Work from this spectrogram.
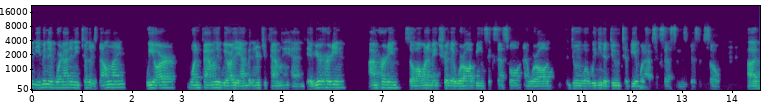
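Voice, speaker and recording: A man's voice: medium pitch, steady tone, a little fast, fairly bright tone, dull audio. A man, a network marketing consultant from Texas, casually teaching on a group call, eager and informal, with many fillers and restarts.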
